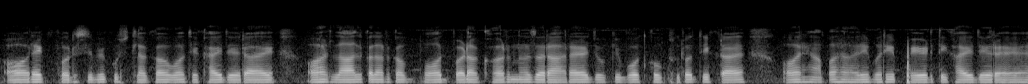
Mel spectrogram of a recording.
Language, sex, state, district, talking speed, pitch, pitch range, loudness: Hindi, male, Chhattisgarh, Bilaspur, 180 wpm, 110 Hz, 105-110 Hz, -22 LUFS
